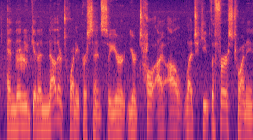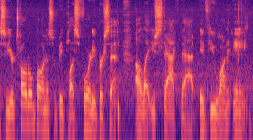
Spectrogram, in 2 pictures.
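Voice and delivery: ordinary talk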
